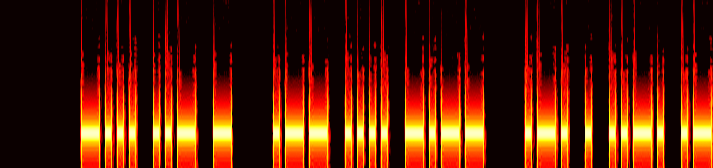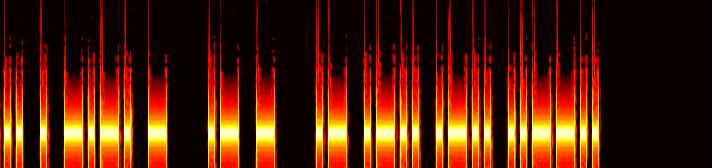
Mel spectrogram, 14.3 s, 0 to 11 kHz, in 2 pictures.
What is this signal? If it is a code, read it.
Morse code, heard as a keyed tone, about 20 wpm, 700 Hz. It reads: BUT WHY REFLECT AT ALL?
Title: Sentences from Top 1500 Words 20wpm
